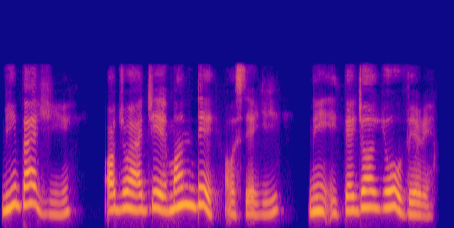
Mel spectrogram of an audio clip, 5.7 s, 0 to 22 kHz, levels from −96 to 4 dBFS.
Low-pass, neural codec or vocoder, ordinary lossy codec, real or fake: none; codec, 16 kHz, 0.8 kbps, ZipCodec; none; fake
